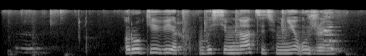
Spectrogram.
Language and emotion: Russian, neutral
